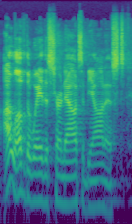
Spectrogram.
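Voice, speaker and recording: Bright-voiced young man talking football. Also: medium pitch, fast talker. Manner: rambling, self-correcting, lots of fillers. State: hiccups. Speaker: sports YouTuber. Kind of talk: casual mock draft commentary.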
